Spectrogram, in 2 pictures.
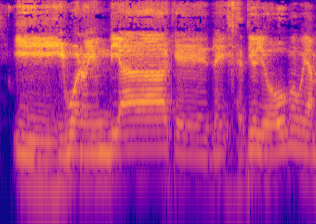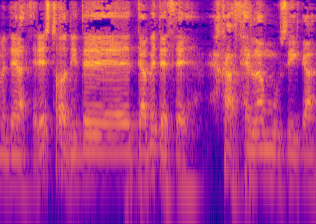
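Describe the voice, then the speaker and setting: Amid noticeable background noise and audible room echo, a man talks at a moderate pace with a medium pitch and monotone, flat intonation. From Alicante, Spain. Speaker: game programmer and designer. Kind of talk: casual interview.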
